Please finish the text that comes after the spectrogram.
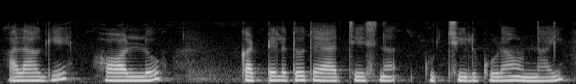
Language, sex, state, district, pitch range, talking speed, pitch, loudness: Telugu, female, Telangana, Mahabubabad, 175-190 Hz, 85 wpm, 180 Hz, -16 LUFS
